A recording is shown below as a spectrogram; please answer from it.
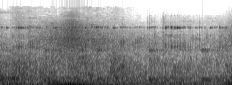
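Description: Logo-intro sound effects of turning machinery: mechanical gear clanking and creaking, with a deep boom swelling about half a second in over a thin, steady high tone.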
